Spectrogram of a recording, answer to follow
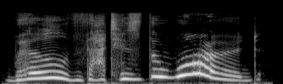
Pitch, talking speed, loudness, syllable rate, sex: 275 Hz, 105 wpm, -14 LUFS, 2.9 syllables/s, female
